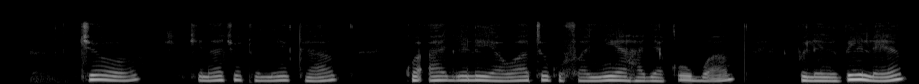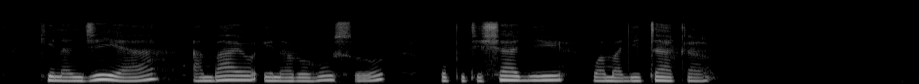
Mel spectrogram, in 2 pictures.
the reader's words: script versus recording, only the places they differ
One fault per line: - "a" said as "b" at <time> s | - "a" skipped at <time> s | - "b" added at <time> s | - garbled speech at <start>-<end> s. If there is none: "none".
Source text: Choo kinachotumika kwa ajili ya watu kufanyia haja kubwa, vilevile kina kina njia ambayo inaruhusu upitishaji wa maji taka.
- "kina" skipped at 9.9 s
